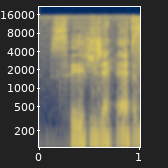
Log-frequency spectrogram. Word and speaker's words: Cégep: Je lisais ça, je l'ai prononcé. – Cégep. – C'est le Cégep, manifestement. – C'est un G? – Oui, c'est un G, okay.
